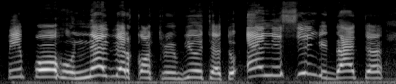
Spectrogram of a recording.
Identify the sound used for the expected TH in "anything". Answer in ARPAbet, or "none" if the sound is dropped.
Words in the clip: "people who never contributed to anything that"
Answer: S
